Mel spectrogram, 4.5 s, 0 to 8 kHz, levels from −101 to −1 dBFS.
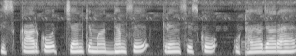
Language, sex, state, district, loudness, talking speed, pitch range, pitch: Chhattisgarhi, male, Chhattisgarh, Rajnandgaon, -16 LUFS, 190 wpm, 170-185 Hz, 175 Hz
